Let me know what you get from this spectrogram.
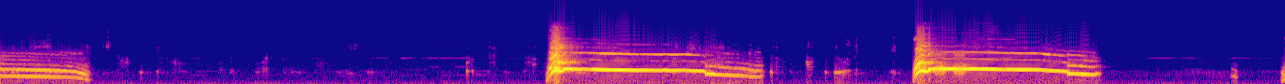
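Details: Pet dog howling when it thinks it is alone at home: a long tonal howl, then two more sustained howls, each starting high and easing down in pitch with a slight waver before dropping off, separated by quiet gaps.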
